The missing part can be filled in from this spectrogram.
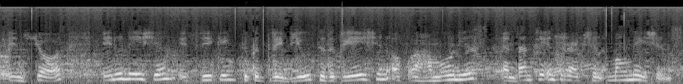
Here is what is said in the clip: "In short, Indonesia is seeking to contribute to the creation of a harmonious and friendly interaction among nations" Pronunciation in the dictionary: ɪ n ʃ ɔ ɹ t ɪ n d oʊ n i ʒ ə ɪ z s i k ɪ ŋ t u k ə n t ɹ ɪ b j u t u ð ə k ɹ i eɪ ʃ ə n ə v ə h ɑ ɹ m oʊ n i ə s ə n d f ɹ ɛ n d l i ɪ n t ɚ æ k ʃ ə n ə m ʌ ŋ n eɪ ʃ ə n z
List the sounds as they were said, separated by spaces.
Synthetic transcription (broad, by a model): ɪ n ʃ ɔ ɹ t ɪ n d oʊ n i ʃ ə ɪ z s i k ɪ ŋ t u k ə n t ɹ ɪ b j u t u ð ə k ɹ i eɪ ʃ ə n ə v ə h ɑ ɹ m oʊ n i ə s ə n d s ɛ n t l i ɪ n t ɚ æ k ʃ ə n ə m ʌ ŋ n eɪ ʃ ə n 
